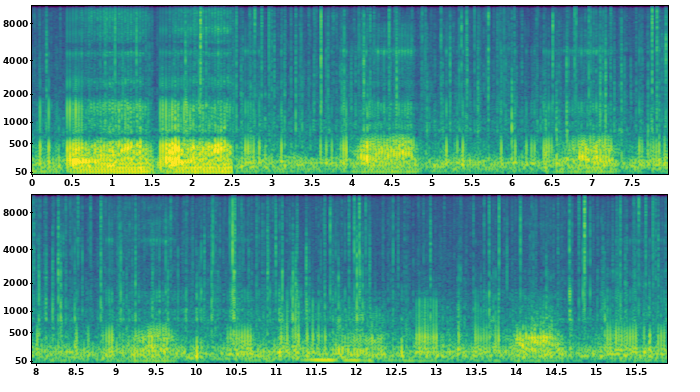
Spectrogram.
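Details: Sleeping pet cat near a crackling fire; a strong rumbling purr opens the stretch, then fades to quieter pulsing purrs, with continuous crisp fire crackling and popping.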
